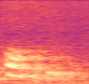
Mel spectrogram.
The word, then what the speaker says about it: hockey: Stress on the first syllable. Hockey.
